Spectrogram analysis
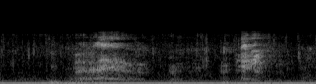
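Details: Wild boars, eighteen counted at a busy winter feeding ground in an Estonian forest, caught by a forest camera on 12 December 2012 at 16:53; two harsh, squealing bursts about one and a half seconds apart over a steady low hum.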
